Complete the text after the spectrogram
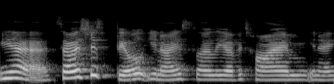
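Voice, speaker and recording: A woman with an Australian accent talks at a moderate pace. Her pitch is fairly high, and the background is quiet. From Western Australia, Perth. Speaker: racehorse industry worker. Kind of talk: interview. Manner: hesitant, many fillers.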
